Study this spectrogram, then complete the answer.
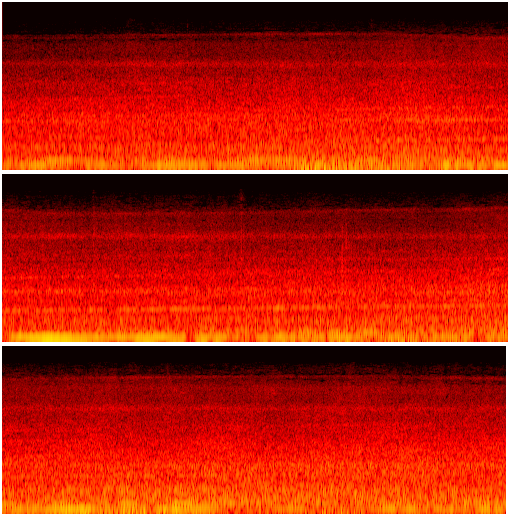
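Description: A passenger train rolls along the tracks with a steady rumble and a faint whine.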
